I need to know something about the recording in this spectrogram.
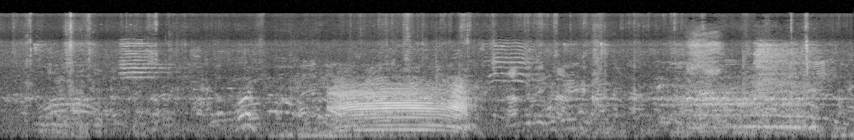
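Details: Cattle being unloaded from a truck at a dairy farm give a deep, drawn-out moo of about a second and a half, rich in harmonics. A softer, lower lowing follows later, with people talking and chatter throughout.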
